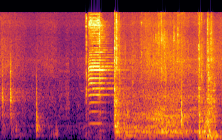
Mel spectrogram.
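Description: Luth & Rosén traction elevator machinery: a few light clicks, then a short buzzing tone about two seconds in, followed at once by a steady low hum as the car sets off.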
